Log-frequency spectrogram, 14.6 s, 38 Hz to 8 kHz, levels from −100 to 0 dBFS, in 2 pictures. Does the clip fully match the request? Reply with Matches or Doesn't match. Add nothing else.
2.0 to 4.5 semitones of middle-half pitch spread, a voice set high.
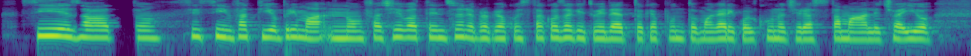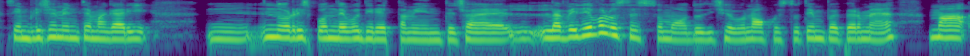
Matches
